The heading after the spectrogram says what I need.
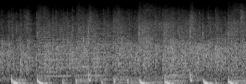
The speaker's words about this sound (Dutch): Een applaus voor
